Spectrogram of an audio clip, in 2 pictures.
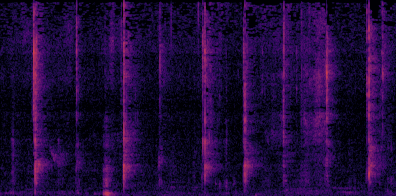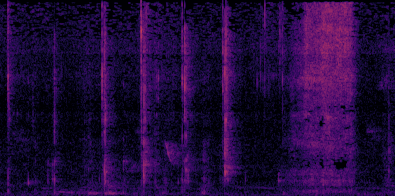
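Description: A person chewing duck meat and rice with the mouth open, close to the microphone: irregular wet smacks and clicks from lips and tongue. A short hiss comes near the end.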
